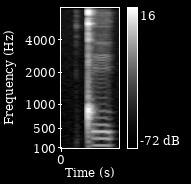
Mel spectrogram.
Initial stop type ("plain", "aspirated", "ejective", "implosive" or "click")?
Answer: click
